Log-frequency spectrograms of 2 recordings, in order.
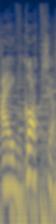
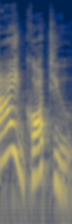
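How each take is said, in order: First: The t and y blend into a ch sound. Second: The t and y sounds stay separate. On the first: "টা এবং ইয়া blend হয়ে চা sound তৈরি করেছে" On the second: "এটা না বলে"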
